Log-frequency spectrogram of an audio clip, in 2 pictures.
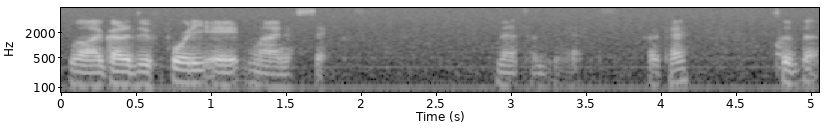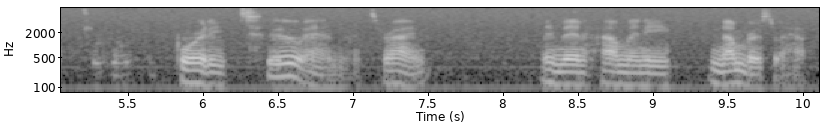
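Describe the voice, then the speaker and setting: Speaking in a gravelly yet mellow mid-range voice, a man casually and patiently tutors a student in math. He keeps asking the student questions as he works and acknowledges he talks fast, and the poor audio has some slight background noise.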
